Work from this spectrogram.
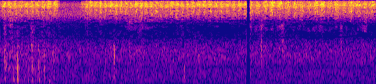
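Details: Male Roesel's bush cricket stridulating to attract females, active July to September by day; very high, continuous electric buzzing with only two very brief breaks, faint rustling and clicks below.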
